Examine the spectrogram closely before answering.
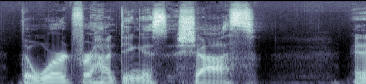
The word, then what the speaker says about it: chasse: and in French, the word for hunting is chasse, and it's spelled CHASSE, chasse.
